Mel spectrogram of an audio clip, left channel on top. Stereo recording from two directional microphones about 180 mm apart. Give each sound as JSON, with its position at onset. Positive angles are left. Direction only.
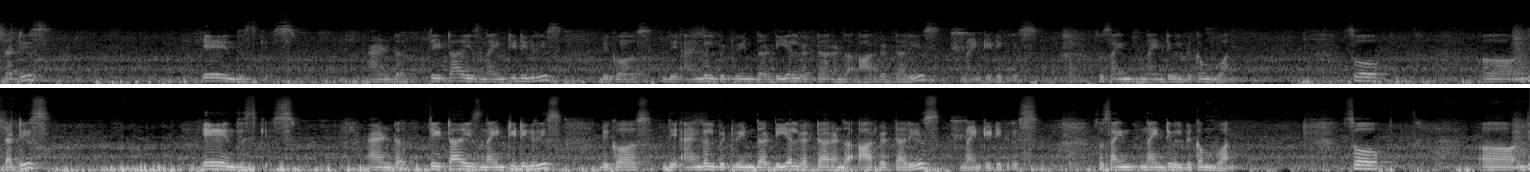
{"t": 2.0, "sound": "a man's voice", "side_deg": -60}
{"t": 3.7, "sound": "a man's voice", "side_deg": -60}
{"t": 11.0, "sound": "a man's voice", "side_deg": -60}
{"t": 13.5, "sound": "a man's voice", "side_deg": -60}
{"t": 14.8, "sound": "a man's voice", "side_deg": -60}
